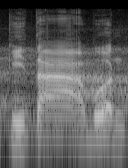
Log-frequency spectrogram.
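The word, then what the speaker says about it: كِتَابٌ: Tapi dalam Al-Quran tulisannya enggak, kaf, ta, ba, ya, kata ba orang bisa baca, ya, kitabun bisa bacanya begitu, ya, tapi dibacanya kitabun, tulisannya enggak pakai, setelah ta enggak pakai alif.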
